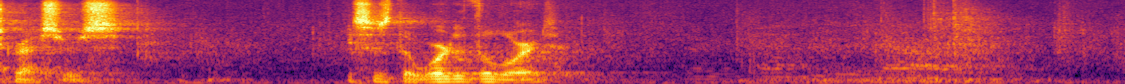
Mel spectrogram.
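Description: A middle-aged man speaks calmly into a microphone in an echoing hall.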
